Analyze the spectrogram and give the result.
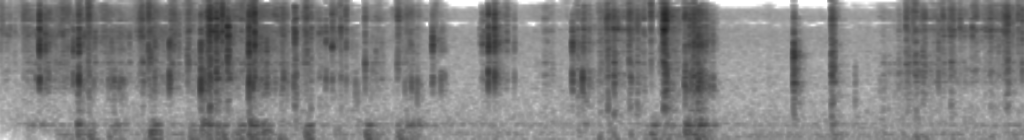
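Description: A metal utility-knife blade shaves and scrapes thin curls from a solid, translucent, pale green bar of soap held in the hand. The result is a rapid series of dry, crisp scraping strokes with bright, hissy high-frequency texture and a faint steady hum underneath.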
